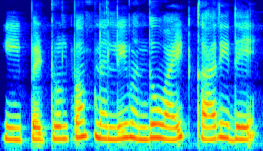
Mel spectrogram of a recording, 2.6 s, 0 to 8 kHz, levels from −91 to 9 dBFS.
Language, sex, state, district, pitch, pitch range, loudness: Kannada, female, Karnataka, Bidar, 250 Hz, 240-275 Hz, -15 LUFS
